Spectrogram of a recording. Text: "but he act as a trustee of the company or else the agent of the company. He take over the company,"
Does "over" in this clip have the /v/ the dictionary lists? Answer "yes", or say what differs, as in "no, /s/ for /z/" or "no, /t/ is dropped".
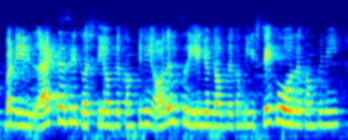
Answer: yes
